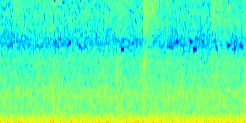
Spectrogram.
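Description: Steady low rumble of supermarket background noise, with a faint click about half a second in.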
